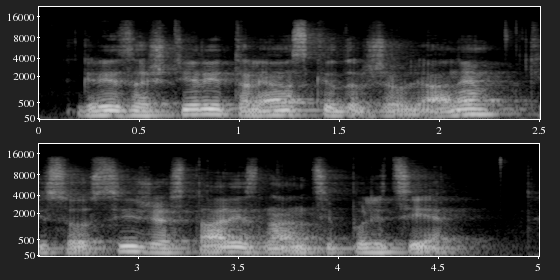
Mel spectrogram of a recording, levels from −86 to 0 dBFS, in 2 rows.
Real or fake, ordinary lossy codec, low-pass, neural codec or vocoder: fake; none; 14.4 kHz; vocoder, 48 kHz, 128 mel bands, Vocos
